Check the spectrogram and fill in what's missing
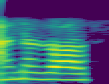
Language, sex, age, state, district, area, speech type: Kashmiri, female, 18-30, Jammu and Kashmir, Bandipora, rural, conversation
